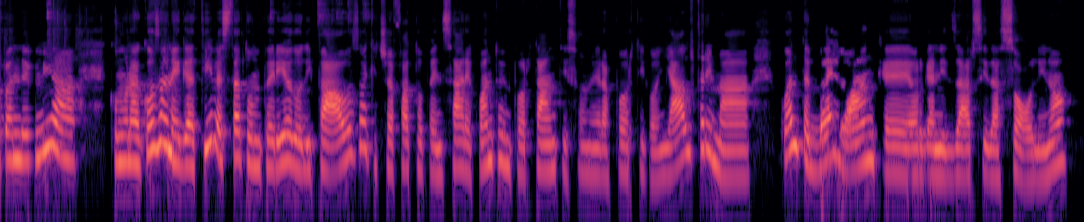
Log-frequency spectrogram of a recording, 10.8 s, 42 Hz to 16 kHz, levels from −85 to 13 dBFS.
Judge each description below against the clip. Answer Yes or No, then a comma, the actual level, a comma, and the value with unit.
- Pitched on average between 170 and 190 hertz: Yes, medium, 185 Hz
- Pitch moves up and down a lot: Yes, wide, 5.9 semitones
